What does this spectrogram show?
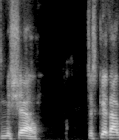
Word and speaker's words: Michelle: And it's pronounced Michelle.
